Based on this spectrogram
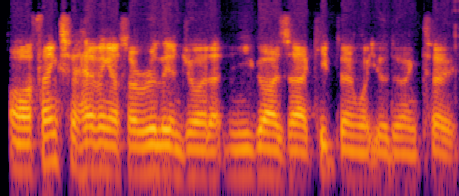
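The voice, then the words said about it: New Zealand accent. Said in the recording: “never lose that Kiwi accent”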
